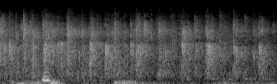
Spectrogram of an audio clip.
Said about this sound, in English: Will the committee please all raise their hands? So they've been working tirelessly for many, many, many, many, many, many weeks. Let's give a round of applause to them. Thank you.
